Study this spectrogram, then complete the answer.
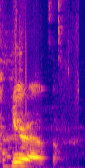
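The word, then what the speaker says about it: Kiiro: Hero. Shiro, sorry. Hero. Oh, the S is silent?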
